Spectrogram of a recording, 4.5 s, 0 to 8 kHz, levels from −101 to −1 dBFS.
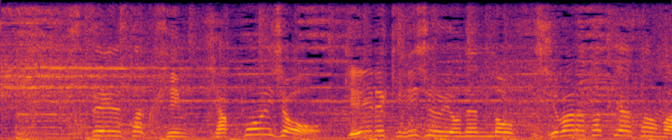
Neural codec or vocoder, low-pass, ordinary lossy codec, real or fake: none; none; none; real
